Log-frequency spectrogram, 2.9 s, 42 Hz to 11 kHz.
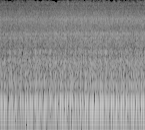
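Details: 2003 Suzuki SV650 V-twin, warm with a new radiator, idling with a steady, deep, even thump and no knocks or misses. The fan cycles and temperature fluctuates between about 210 and 217, which is expected. Normal idle.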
